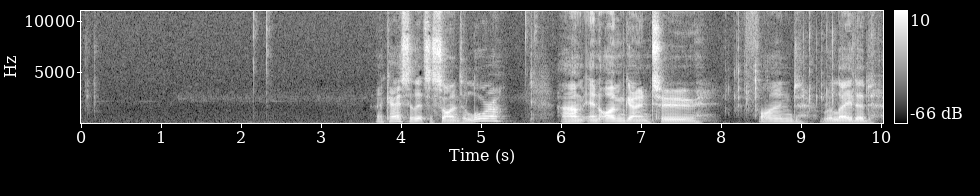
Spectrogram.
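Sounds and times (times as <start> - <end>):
keyboard or mouse clicks: 0.0 - 0.3, 2.1 - 2.4, 8.0 - 10.0.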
